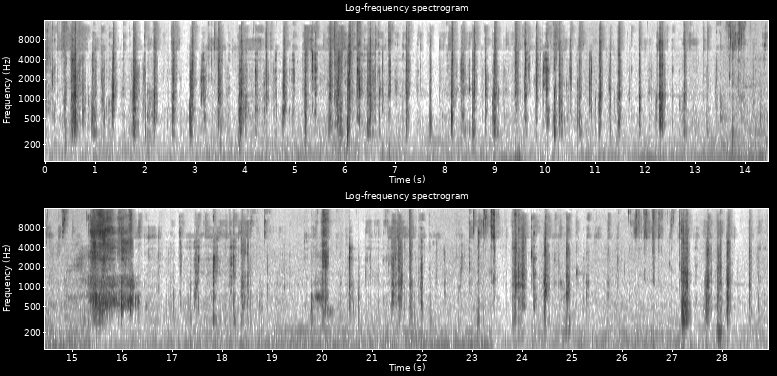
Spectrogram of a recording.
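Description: Close-up mouth sounds of a person biting and chewing crisp raw vegetables: rapid sharp crunches, dense at first and sparser later. A longer, louder rustling burst comes a little past halfway.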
